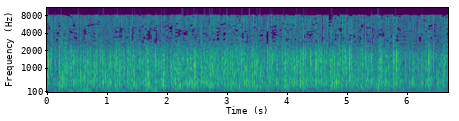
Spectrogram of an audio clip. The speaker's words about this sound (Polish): Tobie oddajemy głos i nasze serca. Wielkie brawa.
